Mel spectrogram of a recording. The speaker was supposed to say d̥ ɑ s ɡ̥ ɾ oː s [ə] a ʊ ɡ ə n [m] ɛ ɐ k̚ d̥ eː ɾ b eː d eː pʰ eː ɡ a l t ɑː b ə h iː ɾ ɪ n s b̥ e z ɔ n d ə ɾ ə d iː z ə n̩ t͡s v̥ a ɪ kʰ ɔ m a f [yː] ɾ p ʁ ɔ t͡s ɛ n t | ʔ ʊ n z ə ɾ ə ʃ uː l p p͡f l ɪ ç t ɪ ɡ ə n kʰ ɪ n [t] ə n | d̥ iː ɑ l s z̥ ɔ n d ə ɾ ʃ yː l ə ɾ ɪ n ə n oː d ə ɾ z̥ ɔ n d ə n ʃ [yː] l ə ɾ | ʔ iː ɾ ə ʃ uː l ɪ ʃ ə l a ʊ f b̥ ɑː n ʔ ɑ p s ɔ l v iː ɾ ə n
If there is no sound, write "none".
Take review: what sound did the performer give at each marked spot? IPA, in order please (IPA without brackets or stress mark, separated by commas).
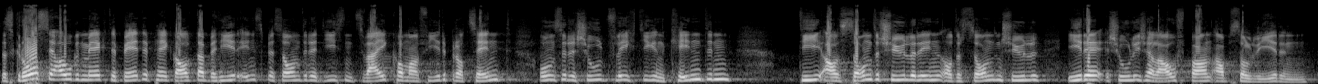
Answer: ə, m, iː, d, yː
